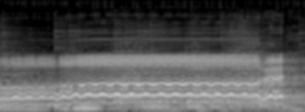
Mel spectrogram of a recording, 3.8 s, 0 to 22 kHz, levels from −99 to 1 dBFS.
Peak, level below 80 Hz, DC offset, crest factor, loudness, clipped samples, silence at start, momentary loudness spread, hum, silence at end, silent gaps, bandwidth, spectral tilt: -12 dBFS; -52 dBFS; under 0.1%; 12 dB; -24 LUFS; under 0.1%; 0 s; 7 LU; none; 0 s; none; 9 kHz; -5.5 dB/octave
